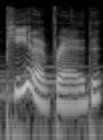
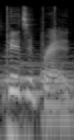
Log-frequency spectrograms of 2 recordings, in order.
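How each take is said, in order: First: It is pronounced the American way. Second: It is pronounced the non-American way. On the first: The speaker calls it wrong. "an American, and they say pita bread, and I hate it" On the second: The speaker calls it right. "That's how you say it"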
